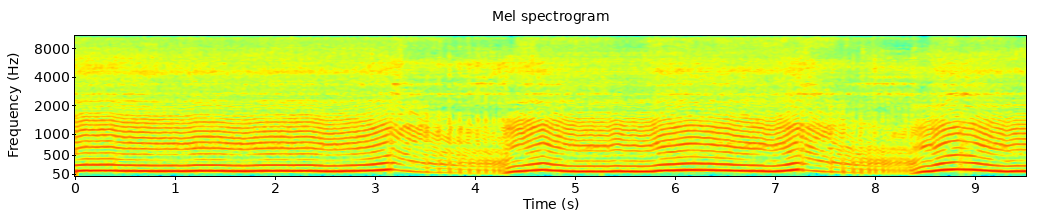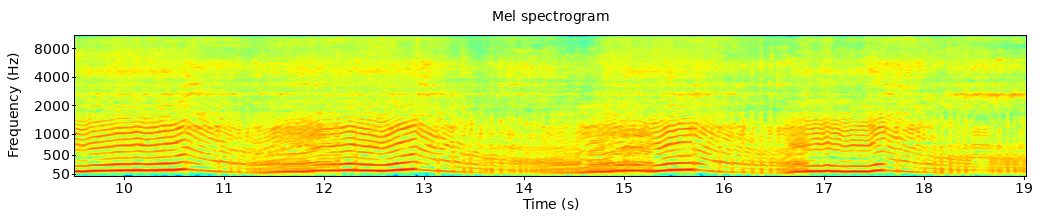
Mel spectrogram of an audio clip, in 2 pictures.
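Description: A chainsaw engine revs up and down loudly while cutting into a tree trunk.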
